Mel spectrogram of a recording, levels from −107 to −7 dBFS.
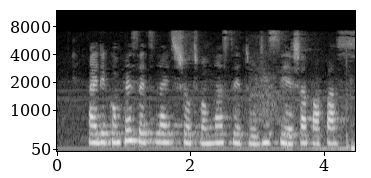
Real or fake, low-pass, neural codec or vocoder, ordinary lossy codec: real; 7.2 kHz; none; AAC, 32 kbps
